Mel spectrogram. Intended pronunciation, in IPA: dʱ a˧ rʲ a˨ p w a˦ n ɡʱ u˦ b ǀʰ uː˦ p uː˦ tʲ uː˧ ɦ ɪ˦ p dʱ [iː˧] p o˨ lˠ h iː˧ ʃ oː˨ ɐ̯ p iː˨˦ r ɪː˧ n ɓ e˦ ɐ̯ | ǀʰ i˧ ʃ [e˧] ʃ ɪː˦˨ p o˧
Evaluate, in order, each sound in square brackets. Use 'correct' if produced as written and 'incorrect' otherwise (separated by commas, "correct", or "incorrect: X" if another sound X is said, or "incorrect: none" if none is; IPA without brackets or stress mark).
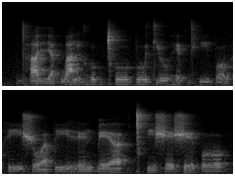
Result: incorrect: iː˨, correct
